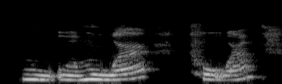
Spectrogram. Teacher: So this is the graphic representation of the movement, which means that the diphthong begins in the position for U, moving forwards and down towards R. So the lips are loosely rounded at the beginning, right, becoming neutrally spread for the second element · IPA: /ʊə/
